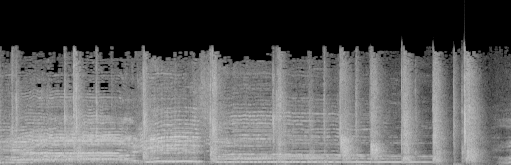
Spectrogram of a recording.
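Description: A group of voices singing a devotional song together, with long held notes, one held for about three seconds. Several sharp hand claps come in the second half.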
